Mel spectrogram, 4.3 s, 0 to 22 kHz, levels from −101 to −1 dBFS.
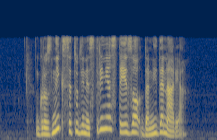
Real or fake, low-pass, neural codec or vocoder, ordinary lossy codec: real; 7.2 kHz; none; Opus, 64 kbps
